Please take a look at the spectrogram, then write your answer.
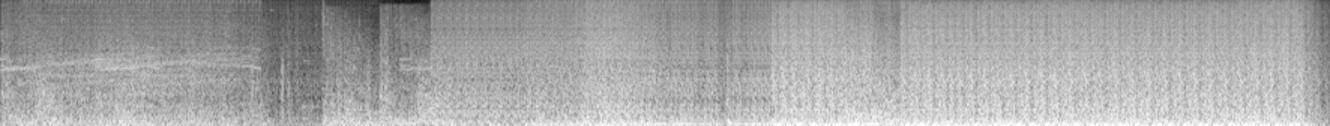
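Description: Dense, sustained automatic gunfire from Counter-Strike zombie escape gameplay on a Crash Bandicoot-themed map, loud and continuous bursts of rapid shots layered over one another with a brief dip near the start.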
